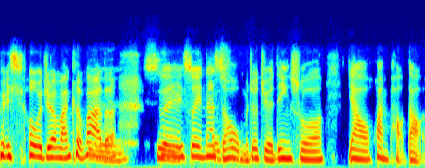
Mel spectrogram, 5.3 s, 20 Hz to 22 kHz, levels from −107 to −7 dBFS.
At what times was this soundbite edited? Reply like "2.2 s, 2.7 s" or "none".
none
